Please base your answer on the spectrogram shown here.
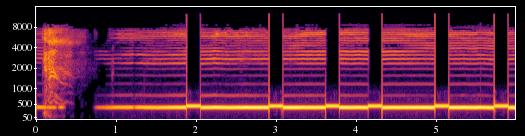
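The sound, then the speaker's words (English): Censor beep laid over a recorded conversation: a brief burst of voice gives way to one long, steady, mid-pitched tone lasting several seconds, broken by sharp regularly spaced clicks. “I'll beep your entire track out, so all you hear is”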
